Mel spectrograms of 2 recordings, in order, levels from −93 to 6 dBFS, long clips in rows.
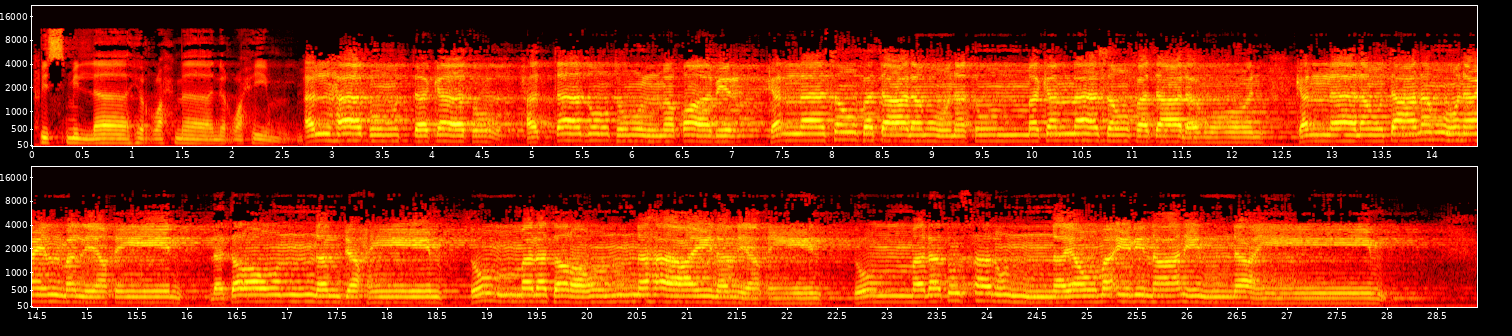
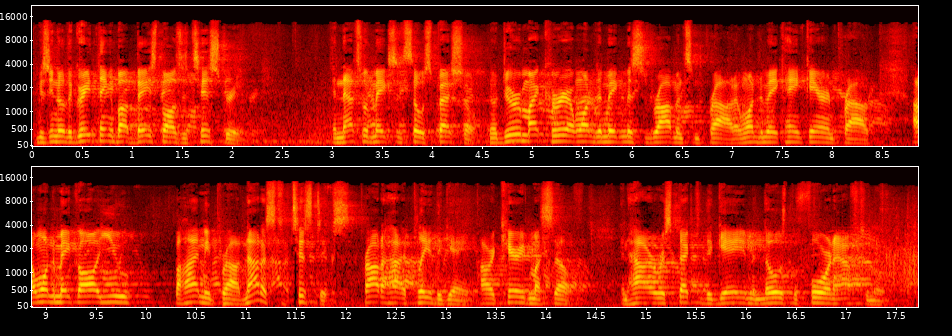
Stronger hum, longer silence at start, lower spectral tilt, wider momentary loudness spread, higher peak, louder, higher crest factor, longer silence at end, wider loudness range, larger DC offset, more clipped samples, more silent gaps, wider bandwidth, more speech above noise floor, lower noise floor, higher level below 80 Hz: neither; about the same, 0 s vs 0 s; about the same, -2 dB/octave vs -2 dB/octave; about the same, 9 LU vs 9 LU; about the same, -6 dBFS vs -6 dBFS; first, -19 LUFS vs -26 LUFS; second, 16 dB vs 22 dB; about the same, 0 s vs 0 s; about the same, 2 LU vs 2 LU; neither; neither; neither; second, 11.5 kHz vs 14.5 kHz; about the same, 22 dB vs 21 dB; second, -42 dBFS vs -48 dBFS; first, -56 dBFS vs -66 dBFS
